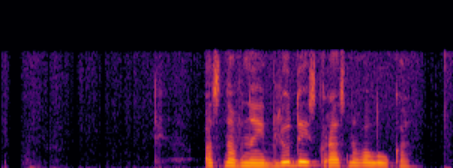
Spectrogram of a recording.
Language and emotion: Russian, neutral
